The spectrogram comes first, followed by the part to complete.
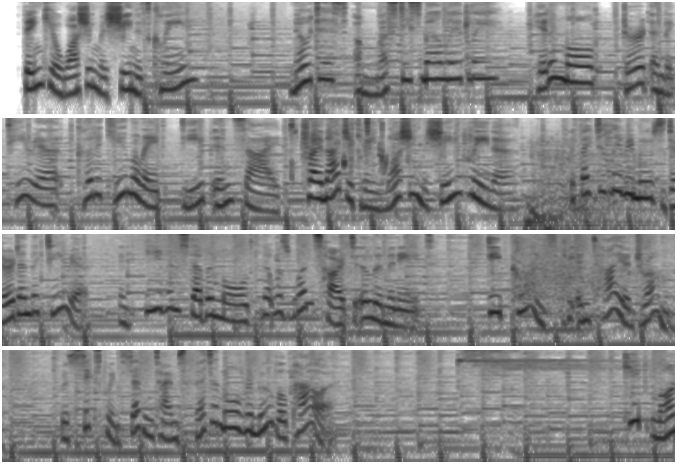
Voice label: Product Ad for Social Media (Singapore Market) Bright, Clear, Informed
